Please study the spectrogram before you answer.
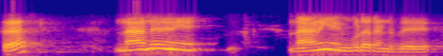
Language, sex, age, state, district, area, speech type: Tamil, male, 30-45, Tamil Nadu, Sivaganga, rural, conversation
